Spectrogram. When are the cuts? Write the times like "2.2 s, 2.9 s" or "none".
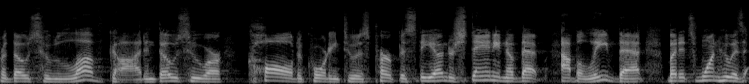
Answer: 4.2 s, 5.6 s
